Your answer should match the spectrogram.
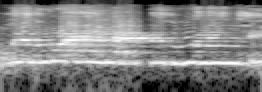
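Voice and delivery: high, loud cry of pain; a man hugging a cactus shouts his pain. Retold or imitated. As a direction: yell it like someone clutching a cactus. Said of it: "gritándolo".

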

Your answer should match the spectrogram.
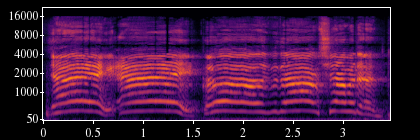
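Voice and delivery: high-pitched mock hollering; attention-getting yelling. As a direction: holler to distract a beast, without real volume. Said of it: "try and get the, uh, attention".

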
